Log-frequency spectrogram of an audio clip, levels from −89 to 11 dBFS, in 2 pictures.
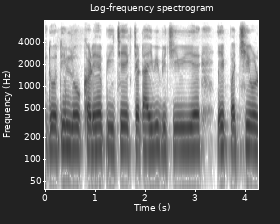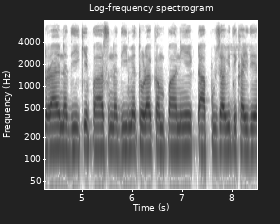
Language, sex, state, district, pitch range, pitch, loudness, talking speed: Hindi, male, Maharashtra, Dhule, 135-140 Hz, 135 Hz, -19 LUFS, 220 wpm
